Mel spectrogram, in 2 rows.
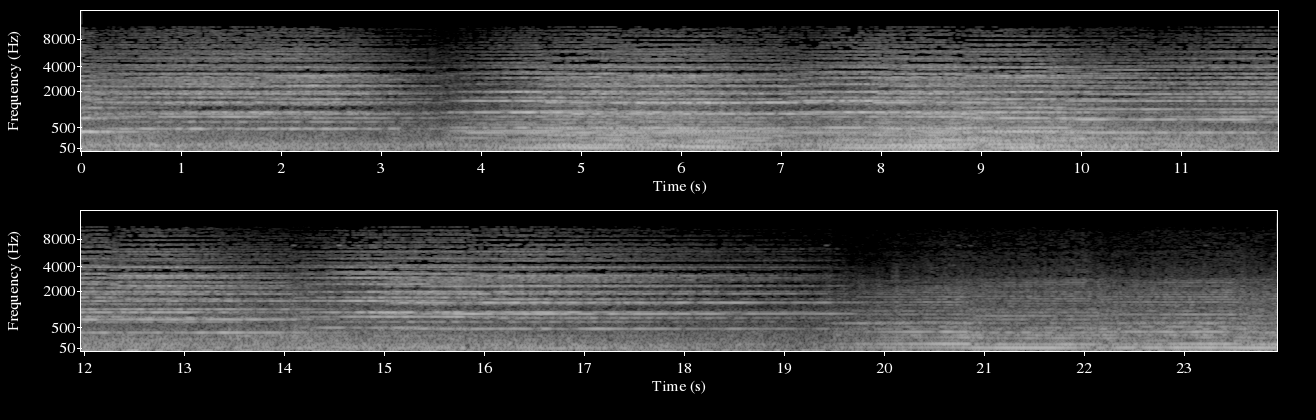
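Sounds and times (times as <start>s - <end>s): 
dwarven fantasy music: 0.0s - 23.9s.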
